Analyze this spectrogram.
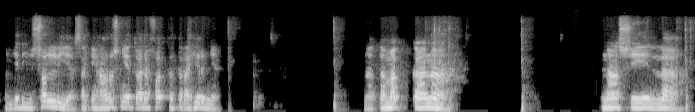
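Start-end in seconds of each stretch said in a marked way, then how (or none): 4.6-8.6 Nasila, najida, nata'allama said slowly, final -a stretched; teacher drilling endings slowly; slow clear ending. Shown as a demonstration. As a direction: drill each verb slowly, showing the fathah ending. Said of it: "Semua ini berakhiran fathah".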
